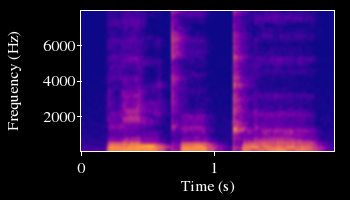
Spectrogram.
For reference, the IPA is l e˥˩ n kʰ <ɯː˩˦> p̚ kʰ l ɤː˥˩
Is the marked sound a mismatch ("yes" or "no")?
yes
